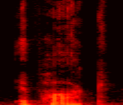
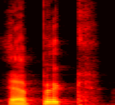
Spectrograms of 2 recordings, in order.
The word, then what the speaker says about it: Last Epoch: But there's a tendency for people to call it epic, like the last epic, and it's not the last epic. It's epoch, like time thing.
